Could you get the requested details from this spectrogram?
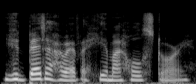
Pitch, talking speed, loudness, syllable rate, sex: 205 Hz, 245 wpm, -19 LUFS, 7.0 syllables/s, female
